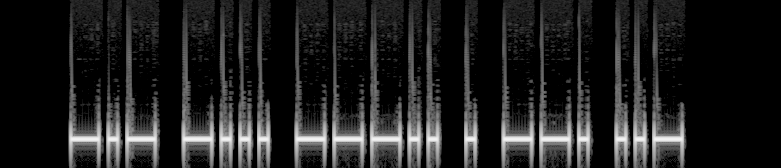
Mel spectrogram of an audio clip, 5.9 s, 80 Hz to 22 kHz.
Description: Morse code, heard as a keyed tone, about 17 wpm, 700 Hz. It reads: KB8EGU
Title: USA Call Signs - 6 Characters - Repeated 3x - 17wpm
